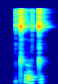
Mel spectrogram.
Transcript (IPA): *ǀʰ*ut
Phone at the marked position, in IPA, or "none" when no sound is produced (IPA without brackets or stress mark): tʰ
